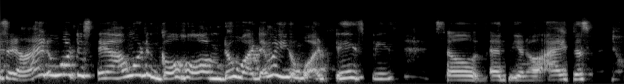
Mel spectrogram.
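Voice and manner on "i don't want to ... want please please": high, louder tearful begging; crying plea. Retold or imitated. Homesick student begging Swami to send her home, tearful. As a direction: plead desperately, half in tears. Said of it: "like, crying".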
